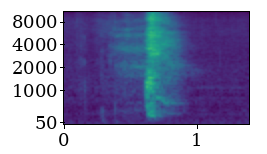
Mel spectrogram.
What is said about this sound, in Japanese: くしゃみが出るね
